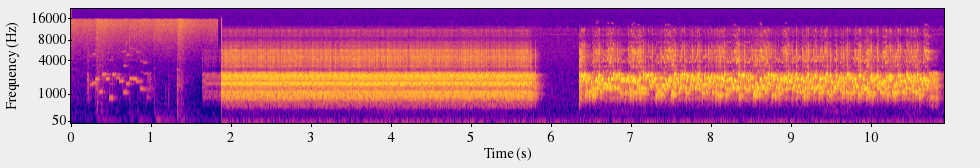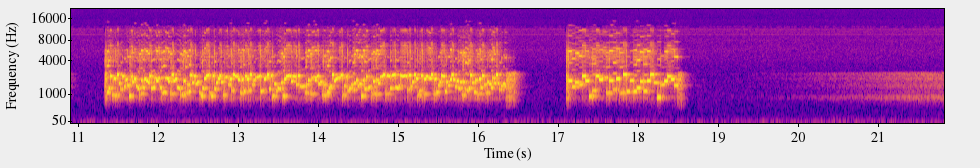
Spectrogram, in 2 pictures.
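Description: HF digital data-mode modem tones coming through a (tr)uSDX QRP radio. A steady chord of several tones lasts about four seconds, then come three bursts of dense warbling tones separated by short gaps, all held within a narrow band like a voice channel.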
